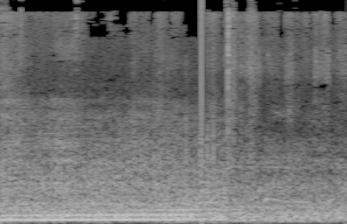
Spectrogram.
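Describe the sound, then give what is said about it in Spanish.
A steady low engine rumble and road hum fill the inside of a taxi driving late at night with no traffic, with a faint click or tick midway and no one talking. “Esta vez el trayecto es en silencio.”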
